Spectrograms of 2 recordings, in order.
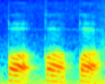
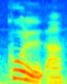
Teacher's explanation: makhrajnya huruf qaf ya, makhrajnya di pangkal lidah, qa qa qa ya, jangan kul, qul jadi kaf.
